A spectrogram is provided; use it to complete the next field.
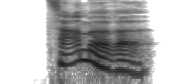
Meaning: inflection of zahm: 1. strong/mixed nominative/accusative feminine singular comparative degree 2. strong nominative/accusative plural comparative degree
- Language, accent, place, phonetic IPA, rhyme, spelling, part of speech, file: German, Germany, Berlin, [ˈt͡saːməʁə], -aːməʁə, zahmere, adjective, De-zahmere.ogg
